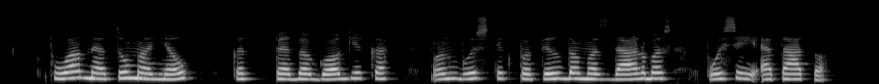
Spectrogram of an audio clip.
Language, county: Lithuanian, Vilnius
